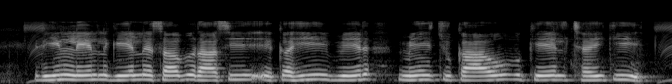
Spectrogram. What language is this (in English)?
Maithili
